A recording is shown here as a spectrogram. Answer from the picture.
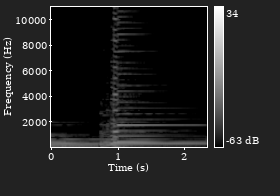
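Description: Quiet background music: a chord rings and fades, and a new chord is struck about a second in and left to ring out.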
